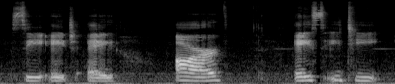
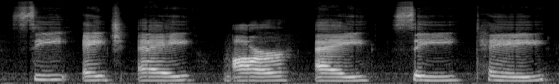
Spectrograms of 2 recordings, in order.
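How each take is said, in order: First: The letters are spoken in a General American accent. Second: The letters are spoken in a Southern American accent.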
